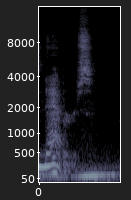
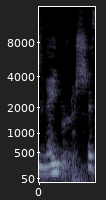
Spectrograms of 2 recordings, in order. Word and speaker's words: Nabers: mispronouncing his name but I said nabers neighbors it's neighbors but it's not even spelled like neighborhood or neighbors like you live in beside neighbors it's spelled n a b r s neighbors very unique I like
